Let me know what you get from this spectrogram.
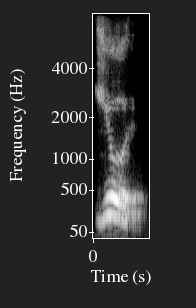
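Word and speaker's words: joule: se mide el trabajo mecánico se le llama jul se escribe jle pero se pronuncia jul y el símbolo en la letra j mayúscula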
